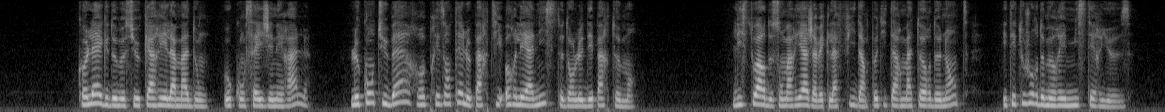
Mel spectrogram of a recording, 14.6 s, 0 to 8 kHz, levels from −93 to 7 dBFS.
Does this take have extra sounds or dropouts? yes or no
no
